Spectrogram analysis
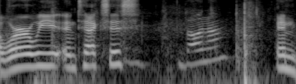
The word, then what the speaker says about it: Bonham: lake here uh where are we in texas bonum in boneham no such northern earth bonum yes bottom why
